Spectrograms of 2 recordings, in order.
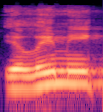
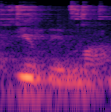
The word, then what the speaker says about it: Ilima: How do you say it? Ilima. Ilima. Oh, okay, Ilima. I got the first syllable right.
